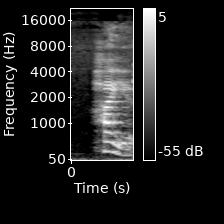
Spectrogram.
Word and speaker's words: hayır: ewet) A 'nie' to po turecku: hayır (czyt. hajyr) hayır (czyt.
